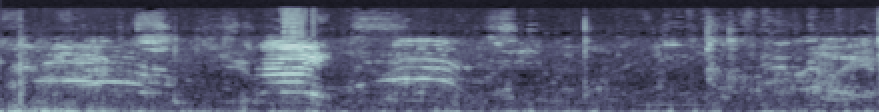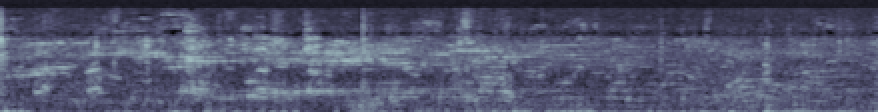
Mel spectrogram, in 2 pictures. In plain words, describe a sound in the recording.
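Young players call out and chatter across an open ballfield.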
